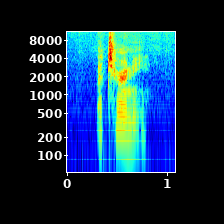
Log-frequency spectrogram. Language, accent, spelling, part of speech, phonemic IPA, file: English, US, attorney, noun / verb, /əˈtɜɹni/, En-us-attorney.ogg
- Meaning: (noun) A lawyer; one who advises or represents others in legal matters as a profession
